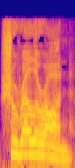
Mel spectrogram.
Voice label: Blood Elf Female Standard Farewell

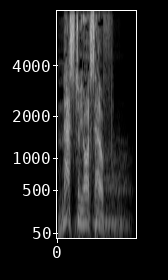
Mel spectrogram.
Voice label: Undead Male Warrior Pissed; NPC

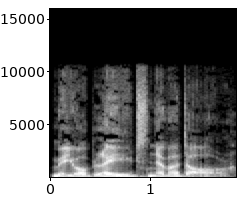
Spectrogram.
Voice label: Orc Male Standard NPC Farewell

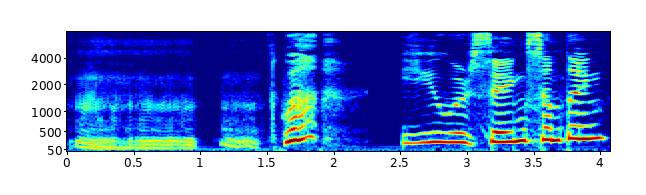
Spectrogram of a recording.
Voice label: Tuskarr Female Pissed; Warrior

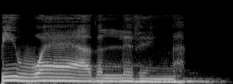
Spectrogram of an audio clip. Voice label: Undead Female Magic Farewell; NPC

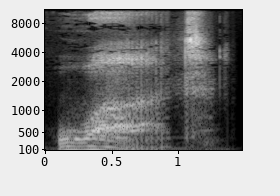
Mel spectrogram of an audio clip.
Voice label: NPC Death Knight Troll Male Greeting

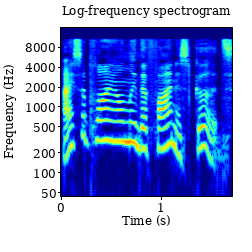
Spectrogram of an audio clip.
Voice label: Human Female Warrior NPC Vendor

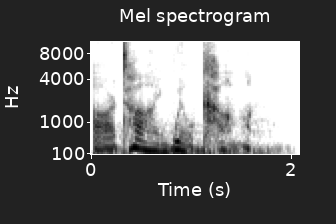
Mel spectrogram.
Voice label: Undead Female Warrior NPC Farewell

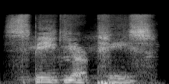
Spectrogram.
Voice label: Death Knight Male Low Greeting

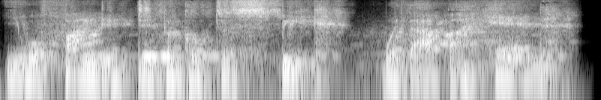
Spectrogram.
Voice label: Death Knight Male Low Pissed

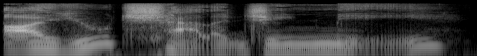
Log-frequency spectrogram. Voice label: Orc Female Standard Pissed

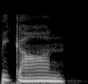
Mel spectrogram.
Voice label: Night Elf Female Standard Pissed

